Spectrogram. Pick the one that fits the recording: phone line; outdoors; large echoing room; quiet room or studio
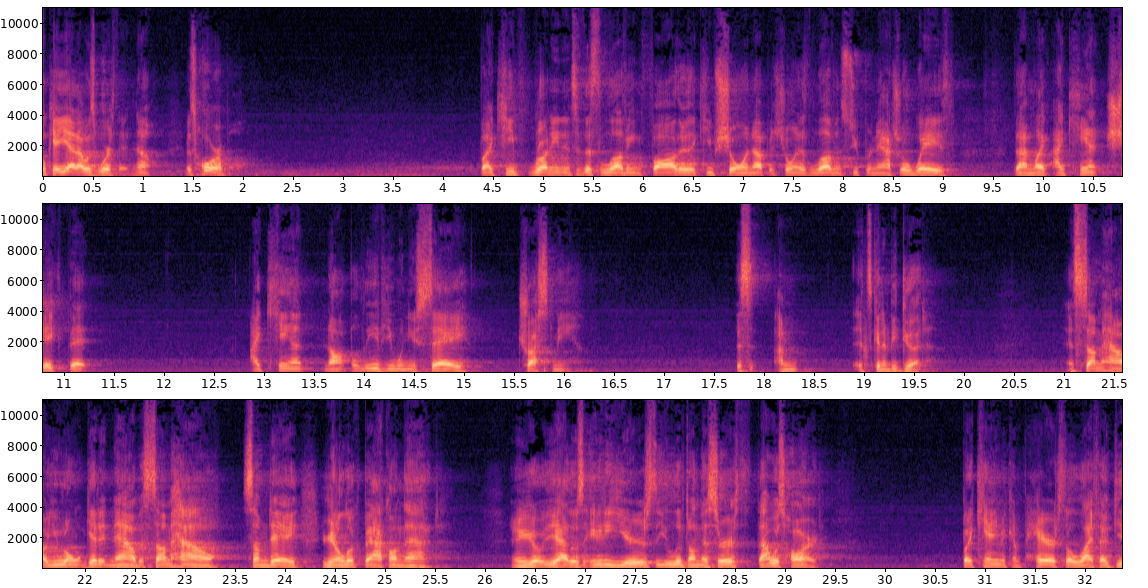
large echoing room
